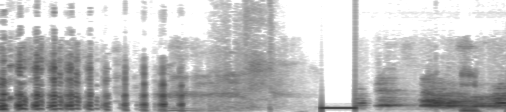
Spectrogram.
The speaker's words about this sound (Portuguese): quando o cachorro tiver ah, latido.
